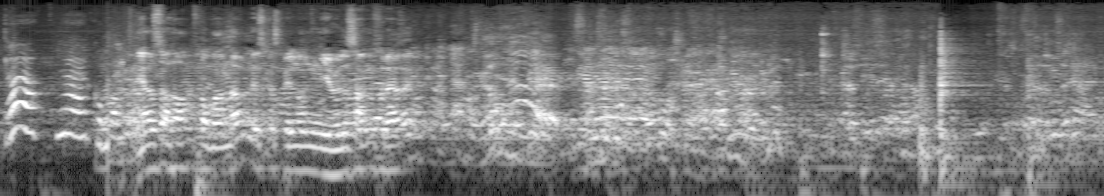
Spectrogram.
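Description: A band plays loud rock music.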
